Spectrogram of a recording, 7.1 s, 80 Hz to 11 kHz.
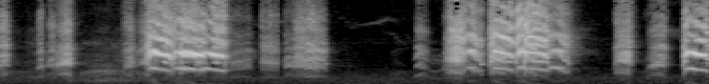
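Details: Harsh, grating screeches from a pet conure flock flying out and about in Iowa in early spring 2003, coming in ragged bursts with short gaps, several overlapping calls near the middle.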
